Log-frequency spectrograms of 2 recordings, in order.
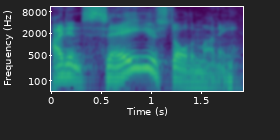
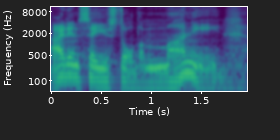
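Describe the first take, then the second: First: The stress is on "say". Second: The stress is on "money".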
